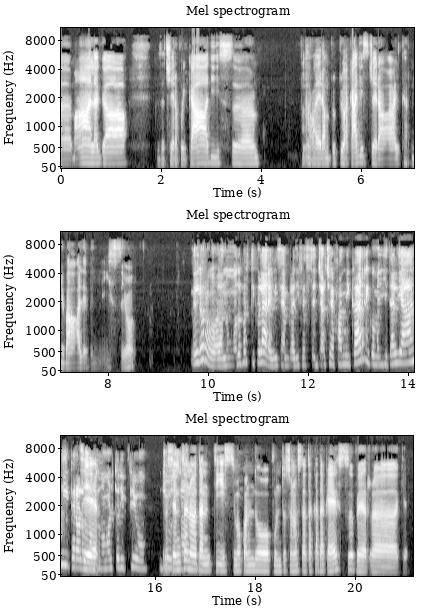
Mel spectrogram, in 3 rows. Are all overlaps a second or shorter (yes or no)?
yes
